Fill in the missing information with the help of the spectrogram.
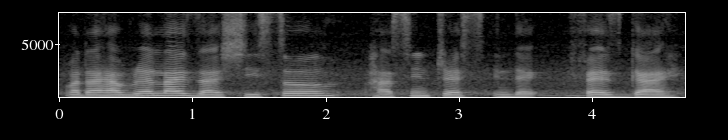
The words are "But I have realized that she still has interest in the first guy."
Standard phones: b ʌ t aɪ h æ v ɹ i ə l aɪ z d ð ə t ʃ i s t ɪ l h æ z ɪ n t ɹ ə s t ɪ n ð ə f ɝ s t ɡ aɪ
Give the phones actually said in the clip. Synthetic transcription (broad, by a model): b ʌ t aɪ h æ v ɹ i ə l aɪ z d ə t ʃ i s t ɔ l h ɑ s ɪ n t ɹ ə s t ɪ n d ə f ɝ s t ɡ aɪ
